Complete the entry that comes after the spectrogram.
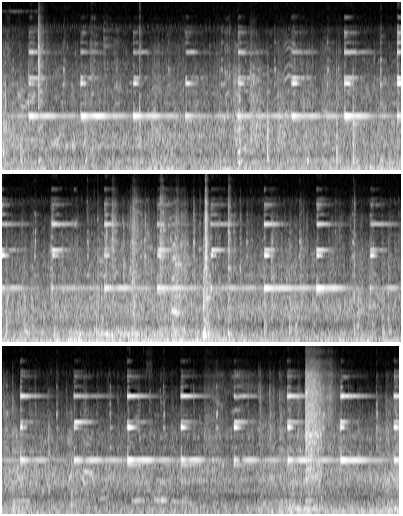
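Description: A diesel locomotive's bell rings steadily, about three strokes every two seconds, as a slow passenger train rolls past with its wheels clicking on the rails. A short hiss comes near the end as the locomotive draws up.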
